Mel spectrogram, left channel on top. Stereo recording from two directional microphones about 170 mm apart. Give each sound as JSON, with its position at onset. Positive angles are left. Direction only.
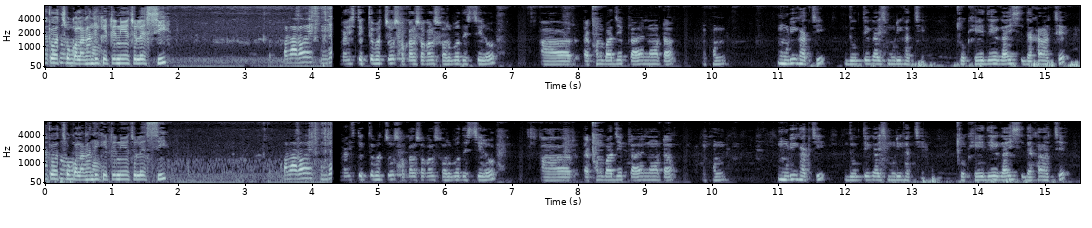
{"t": 0.0, "sound": "speech", "side_deg": -10}
{"t": 3.5, "sound": "speech", "side_deg": -30}
{"t": 4.5, "sound": "speech", "side_deg": 0}
{"t": 11.0, "sound": "speech", "side_deg": 10}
